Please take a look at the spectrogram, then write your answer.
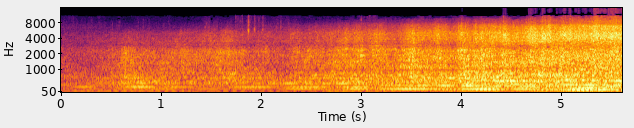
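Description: A vintage 1945 Battle of Britain Memorial Flight propeller aircraft passes over York, its droning piston engine steady at first and then swelling louder as it approaches, heard alone with no voices.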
